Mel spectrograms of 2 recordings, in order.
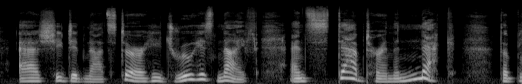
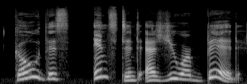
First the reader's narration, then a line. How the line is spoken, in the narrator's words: shouted the shoemaker, as if he was in a great passion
